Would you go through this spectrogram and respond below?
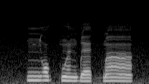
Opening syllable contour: high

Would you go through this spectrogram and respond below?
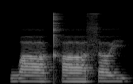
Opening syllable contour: low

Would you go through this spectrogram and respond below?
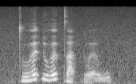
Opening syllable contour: rising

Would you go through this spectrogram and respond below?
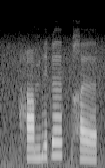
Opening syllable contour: low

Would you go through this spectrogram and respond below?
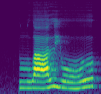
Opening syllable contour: rising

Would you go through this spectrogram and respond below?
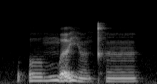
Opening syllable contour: low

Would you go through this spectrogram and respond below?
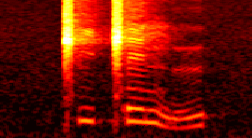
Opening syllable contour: high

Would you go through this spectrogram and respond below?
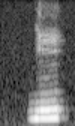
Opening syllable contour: high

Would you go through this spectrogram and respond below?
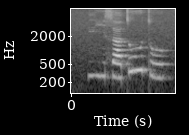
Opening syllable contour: low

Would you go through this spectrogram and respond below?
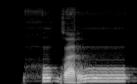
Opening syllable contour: high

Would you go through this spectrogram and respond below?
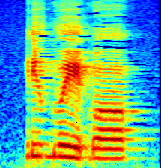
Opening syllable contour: high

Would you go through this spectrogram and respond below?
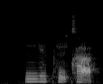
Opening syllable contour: high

